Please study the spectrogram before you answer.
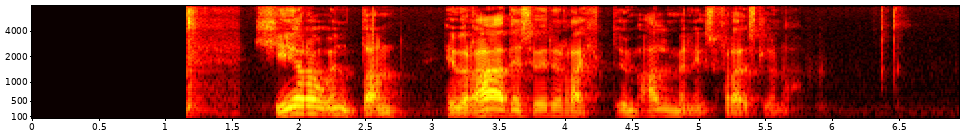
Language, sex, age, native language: Icelandic, male, 60-69, Icelandic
